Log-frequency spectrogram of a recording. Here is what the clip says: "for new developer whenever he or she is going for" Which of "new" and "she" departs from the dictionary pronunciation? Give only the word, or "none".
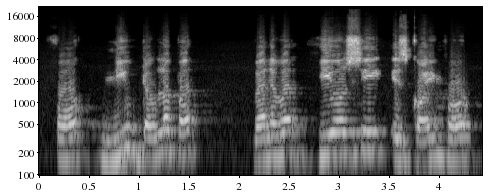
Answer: she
